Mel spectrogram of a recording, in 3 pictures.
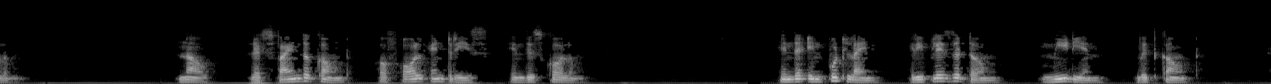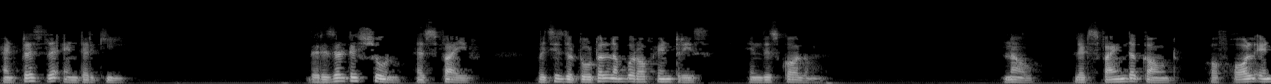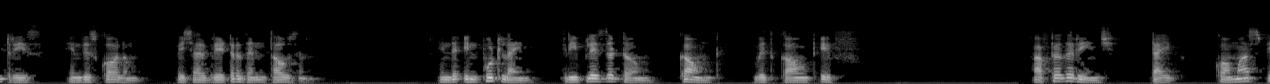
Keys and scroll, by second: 9.1 typing, 10.9-11.6 typing, 13.1 Return, 31.1 typing, 33.4-34.1 typing, 37.4-38.1 typing.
